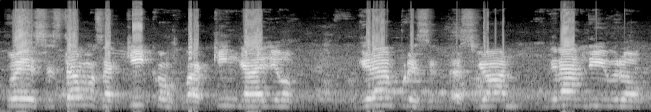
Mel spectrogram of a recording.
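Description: A man's voice: very high voice, level tone, measured pace, over music, poor audio. A man hosting a show, interviewing a guest in a chummy, joking, curious way at an indoor event. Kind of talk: casual interview. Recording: background noise.

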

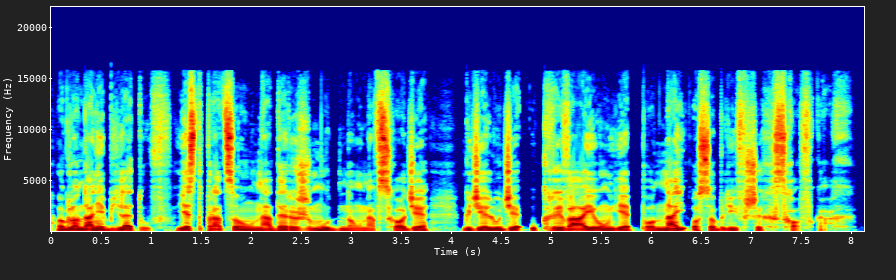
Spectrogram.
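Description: A man narrating a classic novel as an audiobook, in a measured, expressive storytelling manner. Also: low-pitched, dry recording, clean studio sound.

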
